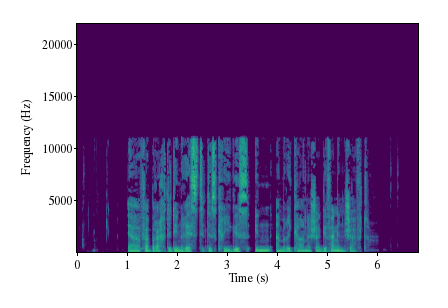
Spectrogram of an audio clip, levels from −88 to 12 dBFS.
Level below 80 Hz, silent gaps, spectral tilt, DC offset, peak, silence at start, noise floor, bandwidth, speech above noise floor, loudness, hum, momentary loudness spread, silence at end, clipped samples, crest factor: -44 dBFS; none; -3.5 dB/octave; under 0.1%; -4 dBFS; 1 s; -71 dBFS; 11.5 kHz; 48 dB; -23 LUFS; none; 9 LU; 1 s; under 0.1%; 22 dB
